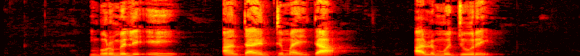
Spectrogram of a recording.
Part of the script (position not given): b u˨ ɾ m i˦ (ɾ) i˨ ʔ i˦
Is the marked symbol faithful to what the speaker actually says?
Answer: no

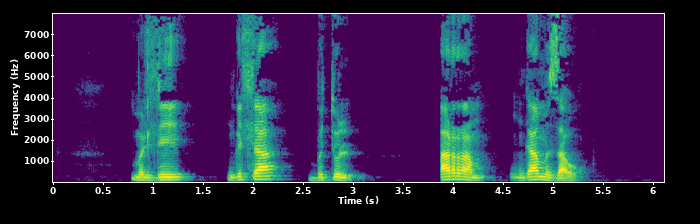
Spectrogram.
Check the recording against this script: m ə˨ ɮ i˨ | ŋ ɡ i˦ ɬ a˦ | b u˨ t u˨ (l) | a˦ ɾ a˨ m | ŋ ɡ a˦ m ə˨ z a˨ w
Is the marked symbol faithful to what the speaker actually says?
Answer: yes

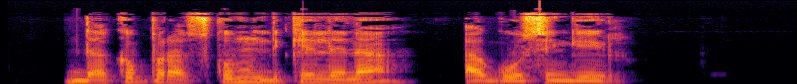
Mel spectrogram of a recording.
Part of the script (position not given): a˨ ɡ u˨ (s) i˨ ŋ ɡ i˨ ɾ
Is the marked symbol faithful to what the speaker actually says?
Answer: yes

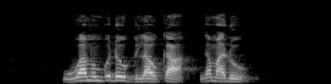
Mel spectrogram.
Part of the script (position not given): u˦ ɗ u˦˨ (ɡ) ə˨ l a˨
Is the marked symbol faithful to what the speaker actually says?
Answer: yes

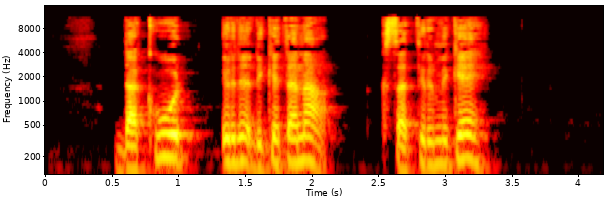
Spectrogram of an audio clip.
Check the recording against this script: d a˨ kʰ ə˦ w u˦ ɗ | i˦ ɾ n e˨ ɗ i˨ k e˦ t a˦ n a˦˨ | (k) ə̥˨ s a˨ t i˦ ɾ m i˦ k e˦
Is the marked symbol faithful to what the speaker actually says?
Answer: yes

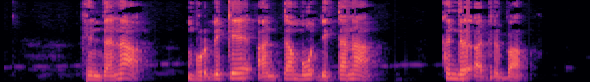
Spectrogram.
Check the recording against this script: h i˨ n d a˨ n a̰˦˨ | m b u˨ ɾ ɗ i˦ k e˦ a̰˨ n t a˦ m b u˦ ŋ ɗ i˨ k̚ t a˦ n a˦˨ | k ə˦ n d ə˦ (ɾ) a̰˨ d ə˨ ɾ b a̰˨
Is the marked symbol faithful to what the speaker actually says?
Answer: yes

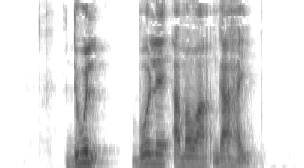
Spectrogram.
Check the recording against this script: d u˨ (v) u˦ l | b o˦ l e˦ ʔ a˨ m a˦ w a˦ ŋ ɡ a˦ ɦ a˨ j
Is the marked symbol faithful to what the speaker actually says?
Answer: no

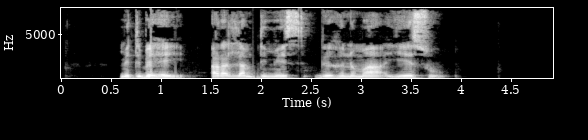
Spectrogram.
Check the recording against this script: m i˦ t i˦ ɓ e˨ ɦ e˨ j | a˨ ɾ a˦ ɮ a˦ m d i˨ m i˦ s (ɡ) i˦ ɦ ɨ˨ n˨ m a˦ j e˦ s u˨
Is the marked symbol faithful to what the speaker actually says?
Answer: yes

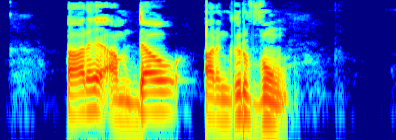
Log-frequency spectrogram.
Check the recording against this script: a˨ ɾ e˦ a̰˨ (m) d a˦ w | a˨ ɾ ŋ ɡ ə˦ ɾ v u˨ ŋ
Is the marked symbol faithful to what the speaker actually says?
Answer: yes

